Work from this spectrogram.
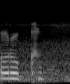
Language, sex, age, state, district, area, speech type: Punjabi, female, 18-30, Punjab, Bathinda, rural, read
